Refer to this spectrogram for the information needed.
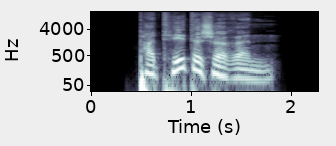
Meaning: inflection of pathetisch: 1. strong genitive masculine/neuter singular comparative degree 2. weak/mixed genitive/dative all-gender singular comparative degree
- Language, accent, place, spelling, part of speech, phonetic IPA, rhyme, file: German, Germany, Berlin, pathetischeren, adjective, [paˈteːtɪʃəʁən], -eːtɪʃəʁən, De-pathetischeren.ogg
